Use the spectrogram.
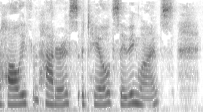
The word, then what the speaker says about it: Hatteras: an island called Hatteras hatus rhymes with mattress Holly would tell her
